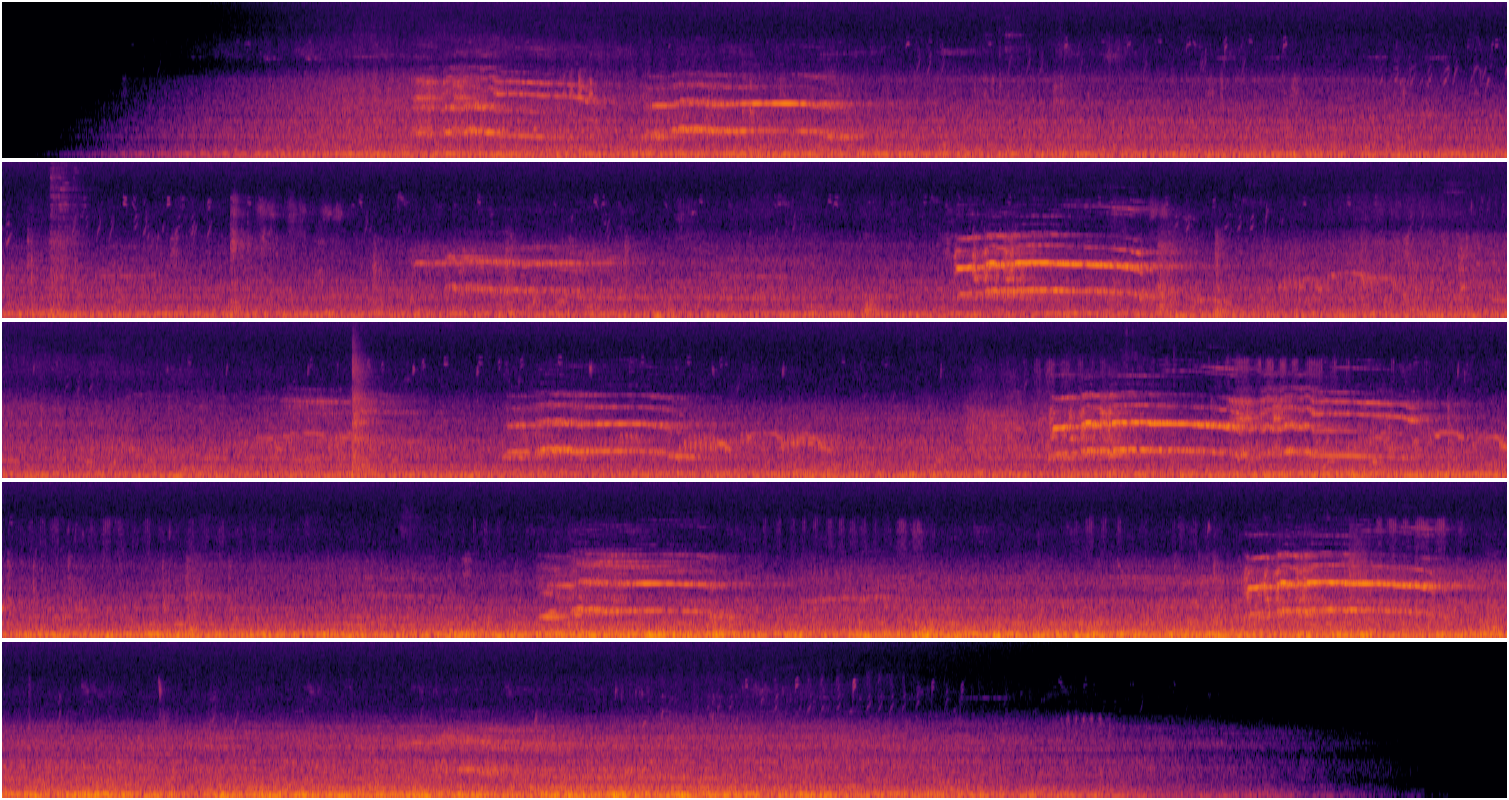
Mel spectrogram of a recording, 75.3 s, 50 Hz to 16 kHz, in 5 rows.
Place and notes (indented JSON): {
  "title": "Pod Lipą, Borsuki, Poland - (835d AB) Roosters in the morning",
  "date": "2021-08-21 07:20:00",
  "description": "Stereo recording of roosters calling in the morning.\nRecorded in AB stereo (17cm wide) with Sennheiser MKH8020 on Sound Devices MixPre6-II",
  "latitude": "52.28",
  "longitude": "23.10",
  "altitude": "129",
  "timezone": "Europe/Warsaw"
}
